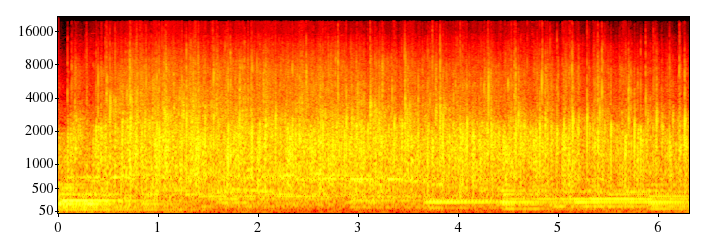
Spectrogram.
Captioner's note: audience applauding and cheering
